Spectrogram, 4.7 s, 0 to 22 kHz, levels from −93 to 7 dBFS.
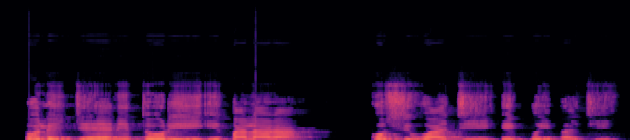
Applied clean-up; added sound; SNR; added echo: none; none; none; none.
